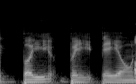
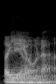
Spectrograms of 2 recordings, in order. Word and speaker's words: Bayona: Bayona. – Oh, you did. Oh, it's your story. – I figured you'd know. – Yeah, sorry. – J.A. Bologna. Yeah. – Bayona, I'm sure.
